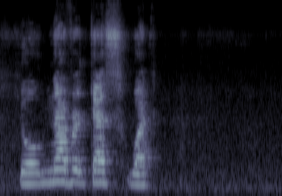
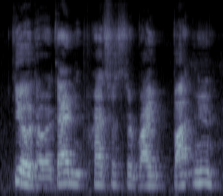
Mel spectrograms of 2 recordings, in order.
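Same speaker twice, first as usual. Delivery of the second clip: ordinary talk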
